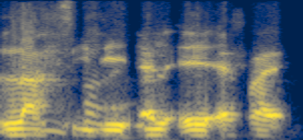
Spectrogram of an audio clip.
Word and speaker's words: Lafidi: How do you spell it? Lafidi LAFIDI or DY, Oh, but it's okay.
